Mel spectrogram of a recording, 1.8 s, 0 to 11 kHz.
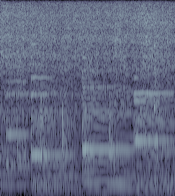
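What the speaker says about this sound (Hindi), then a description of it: "और मैं डालूँगी इसमें प्याज बारीक कटे हुए, और इसे सिर्फ मैं 1 मिनट तक भून लूंगी।" Finely chopped onions sautéing briefly in a pan for Maharashtrian pitla, giving a steady sizzle with soft stirring scrapes, close and moderately loud.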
